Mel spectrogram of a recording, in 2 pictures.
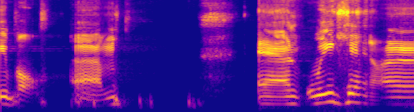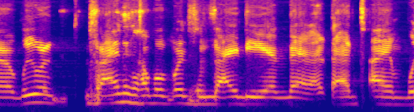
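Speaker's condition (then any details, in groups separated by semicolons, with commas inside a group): Cerebral palsy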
